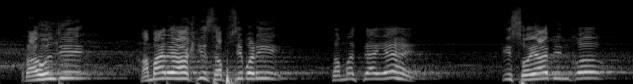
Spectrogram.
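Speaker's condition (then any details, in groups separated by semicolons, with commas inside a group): No condition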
